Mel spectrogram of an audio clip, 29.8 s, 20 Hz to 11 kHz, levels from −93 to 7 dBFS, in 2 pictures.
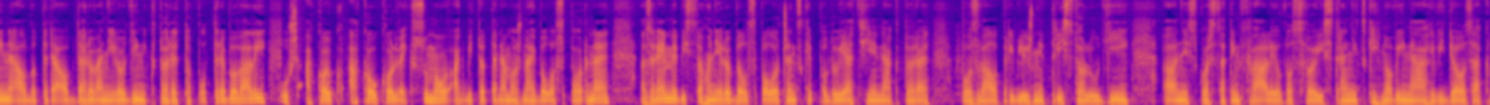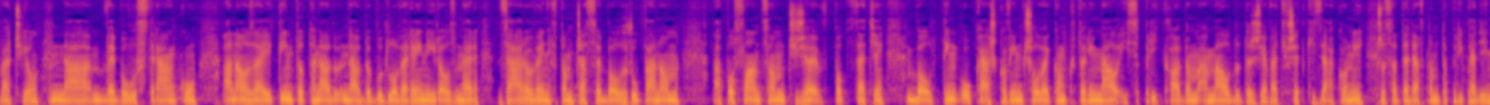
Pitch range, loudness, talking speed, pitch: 85-95 Hz, -19 LUFS, 170 wpm, 90 Hz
